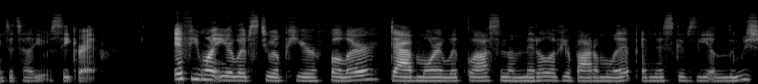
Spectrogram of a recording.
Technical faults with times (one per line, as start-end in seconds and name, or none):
none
